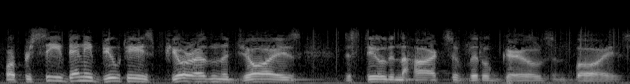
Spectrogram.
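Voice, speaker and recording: An actor playing a wise, jolly yet firm old Santa, speaking eloquent rhymed verse in a theatrical 1940s radio style. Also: male voice, fairly low pitch, unhurried, lo-fi sound. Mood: tender, lyrical. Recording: noisy vintage 1940s radio broadcast.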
